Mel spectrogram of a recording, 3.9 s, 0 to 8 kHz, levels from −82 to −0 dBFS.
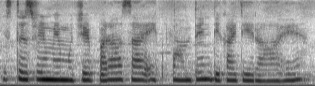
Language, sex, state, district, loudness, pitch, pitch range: Hindi, female, Arunachal Pradesh, Papum Pare, -14 LUFS, 225 Hz, 215-240 Hz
